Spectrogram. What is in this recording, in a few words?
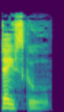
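"day school", English, British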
